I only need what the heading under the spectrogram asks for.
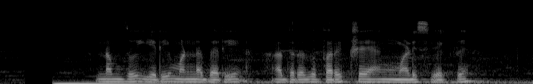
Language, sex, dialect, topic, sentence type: Kannada, male, Northeastern, agriculture, question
